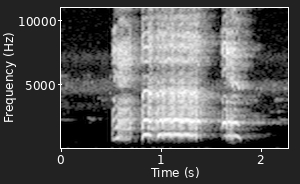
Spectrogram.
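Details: Red junglefowl crowing, a decoy bird used to lure wild junglefowl, 30 October 2023: one full harsh crow, a short opening note, a long strained middle phrase, then a brief falling final note, in quiet surroundings.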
